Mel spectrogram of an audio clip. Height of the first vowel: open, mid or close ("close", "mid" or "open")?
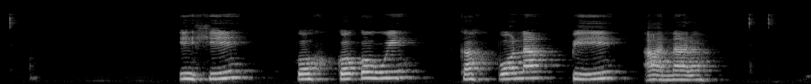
close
